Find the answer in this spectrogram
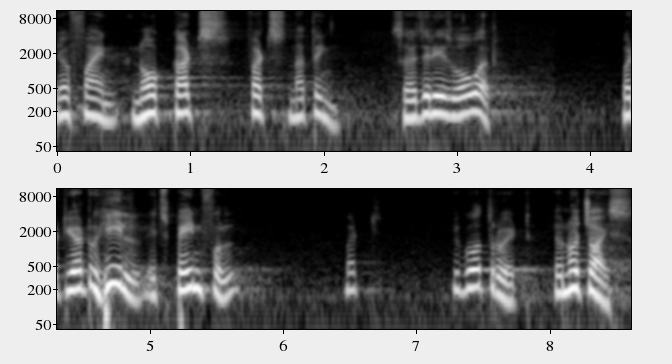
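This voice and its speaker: A man's high voice with a South Indian accent, ordinary pitch variation, a moderate pace, long, frequent pauses and noticeable background noise. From India, Bengaluru. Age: 60s. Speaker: cancer survivor, retired engineer. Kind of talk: testimony talk. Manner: animated, conversational.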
